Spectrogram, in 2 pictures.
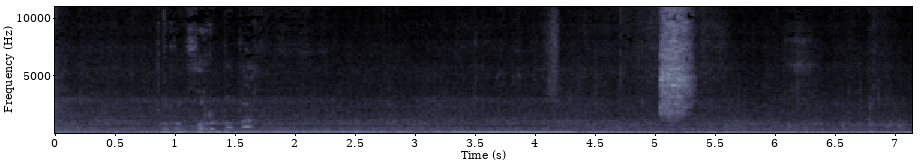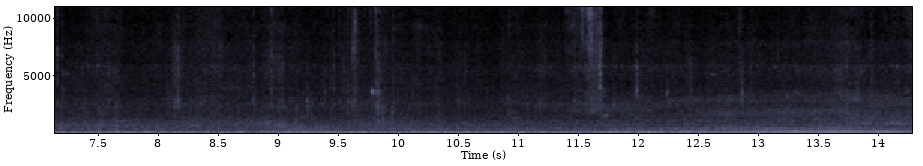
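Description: Road noise inside a moving car: a steady low rumble of engine and tyres at highway speed. A short hiss comes about five seconds in.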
